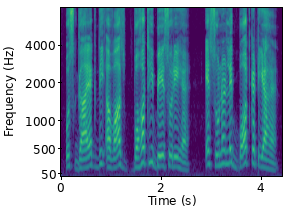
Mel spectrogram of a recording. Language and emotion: Punjabi, disgusted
